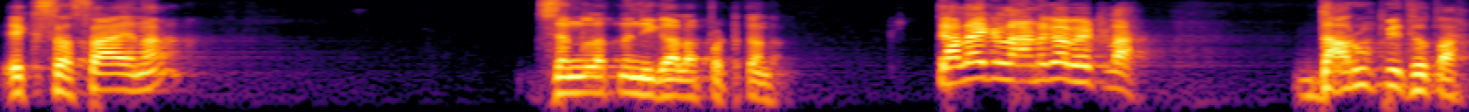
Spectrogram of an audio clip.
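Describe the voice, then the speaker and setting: A man giving an animated public speech to a crowd of friends, weaving in stories. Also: fairly high pitch, a little slow, long pauses, lo-fi sound. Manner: animated, addresses audience as friends. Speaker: public speaker.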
